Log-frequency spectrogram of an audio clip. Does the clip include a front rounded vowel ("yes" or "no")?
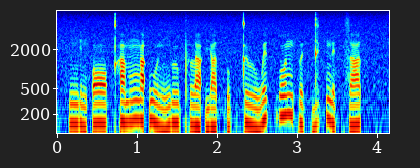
no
